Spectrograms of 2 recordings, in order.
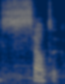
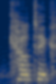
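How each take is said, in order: First: The word starts with a soft S sound. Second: The word starts with a hard K sound. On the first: "but Boston Celtic" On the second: "hard like a K"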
